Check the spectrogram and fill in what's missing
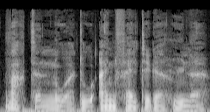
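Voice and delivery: low, soft aside; thinking to himself. A narrator's reading. Boy secretly plots against the giant, low soft aside. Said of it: "dachte er".

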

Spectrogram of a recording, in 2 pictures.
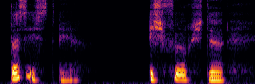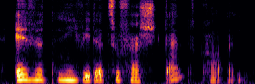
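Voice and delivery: high, lordly and condescending; haughty shadow. Acted. The Shadow lording it over the learned man, haughty high voice. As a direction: talk down to your old master.

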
